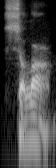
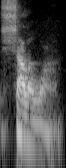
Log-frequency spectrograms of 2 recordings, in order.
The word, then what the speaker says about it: Shalam: part of ancient Hebrew of course left with just shalam right it isn't shalawam right I'm going get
